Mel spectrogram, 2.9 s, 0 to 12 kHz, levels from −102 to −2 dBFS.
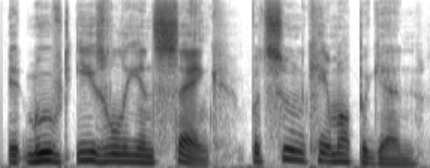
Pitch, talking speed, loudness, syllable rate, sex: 140 Hz, 210 wpm, -19 LUFS, 5.3 syllables/s, male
